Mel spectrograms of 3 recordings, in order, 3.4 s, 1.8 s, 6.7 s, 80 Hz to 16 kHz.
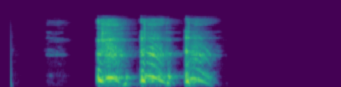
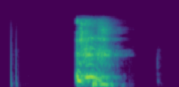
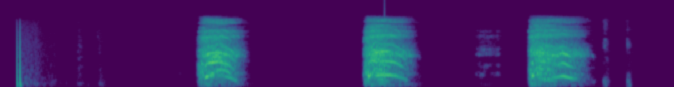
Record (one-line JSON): {"three_cough_length": "3.4 s", "three_cough_amplitude": 28991, "three_cough_signal_mean_std_ratio": 0.38, "cough_length": "1.8 s", "cough_amplitude": 29417, "cough_signal_mean_std_ratio": 0.35, "exhalation_length": "6.7 s", "exhalation_amplitude": 11813, "exhalation_signal_mean_std_ratio": 0.36, "survey_phase": "beta (2021-08-13 to 2022-03-07)", "age": "18-44", "gender": "Female", "wearing_mask": "No", "symptom_none": true, "symptom_onset": "7 days", "smoker_status": "Never smoked", "respiratory_condition_asthma": true, "respiratory_condition_other": false, "recruitment_source": "REACT", "submission_delay": "1 day", "covid_test_result": "Negative", "covid_test_method": "RT-qPCR", "influenza_a_test_result": "Negative", "influenza_b_test_result": "Negative"}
